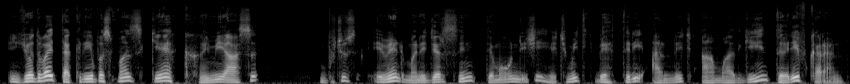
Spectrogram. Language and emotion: Kashmiri, happy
